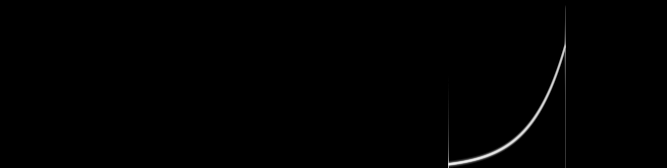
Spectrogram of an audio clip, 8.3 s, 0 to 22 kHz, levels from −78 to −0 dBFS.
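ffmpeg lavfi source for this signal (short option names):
-f lavfi -i "aevalsrc='pow(10,(-5-7*t/1.46)/20)*sin(2*PI*550*1.46/log(16000/550)*(exp(log(16000/550)*t/1.46)-1))':d=1.46:s=44100"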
